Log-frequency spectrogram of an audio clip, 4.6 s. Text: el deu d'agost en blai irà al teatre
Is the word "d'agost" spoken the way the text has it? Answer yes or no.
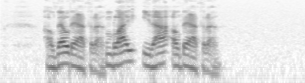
no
